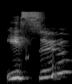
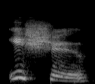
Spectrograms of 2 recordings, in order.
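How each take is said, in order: First: The middle consonant is a plain s sound. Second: The middle consonant is a sh sound. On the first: The speaker calls it wrong. "Is it a S or is it a sound or is it a sh? Do we say isu" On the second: The speaker calls it right. "it's an S H in this case"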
